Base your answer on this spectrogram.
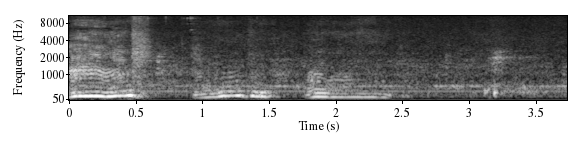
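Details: A small dog in a fight with a Doberman gives brief low growling and whining bursts that rise and fall, followed by quieter room noise.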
